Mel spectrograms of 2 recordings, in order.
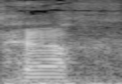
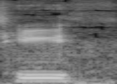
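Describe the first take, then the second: First: The name has a short vowel, like 'Heth'. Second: The name has a long vowel, like 'Heath'. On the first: Other people say it this way. The speaker calls it wrong. "I've heard that pronounced as Heth" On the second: This is how the person actually said it. The speaker calls it right. "I'm fairly certain it was Heath"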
